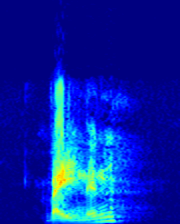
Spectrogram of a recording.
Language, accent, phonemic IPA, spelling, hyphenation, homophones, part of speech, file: German, Austria, /ˈvaɪ̯nən/, weinen, wei‧nen, Weinen, verb, De-at-weinen.ogg
- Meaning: to weep, cry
